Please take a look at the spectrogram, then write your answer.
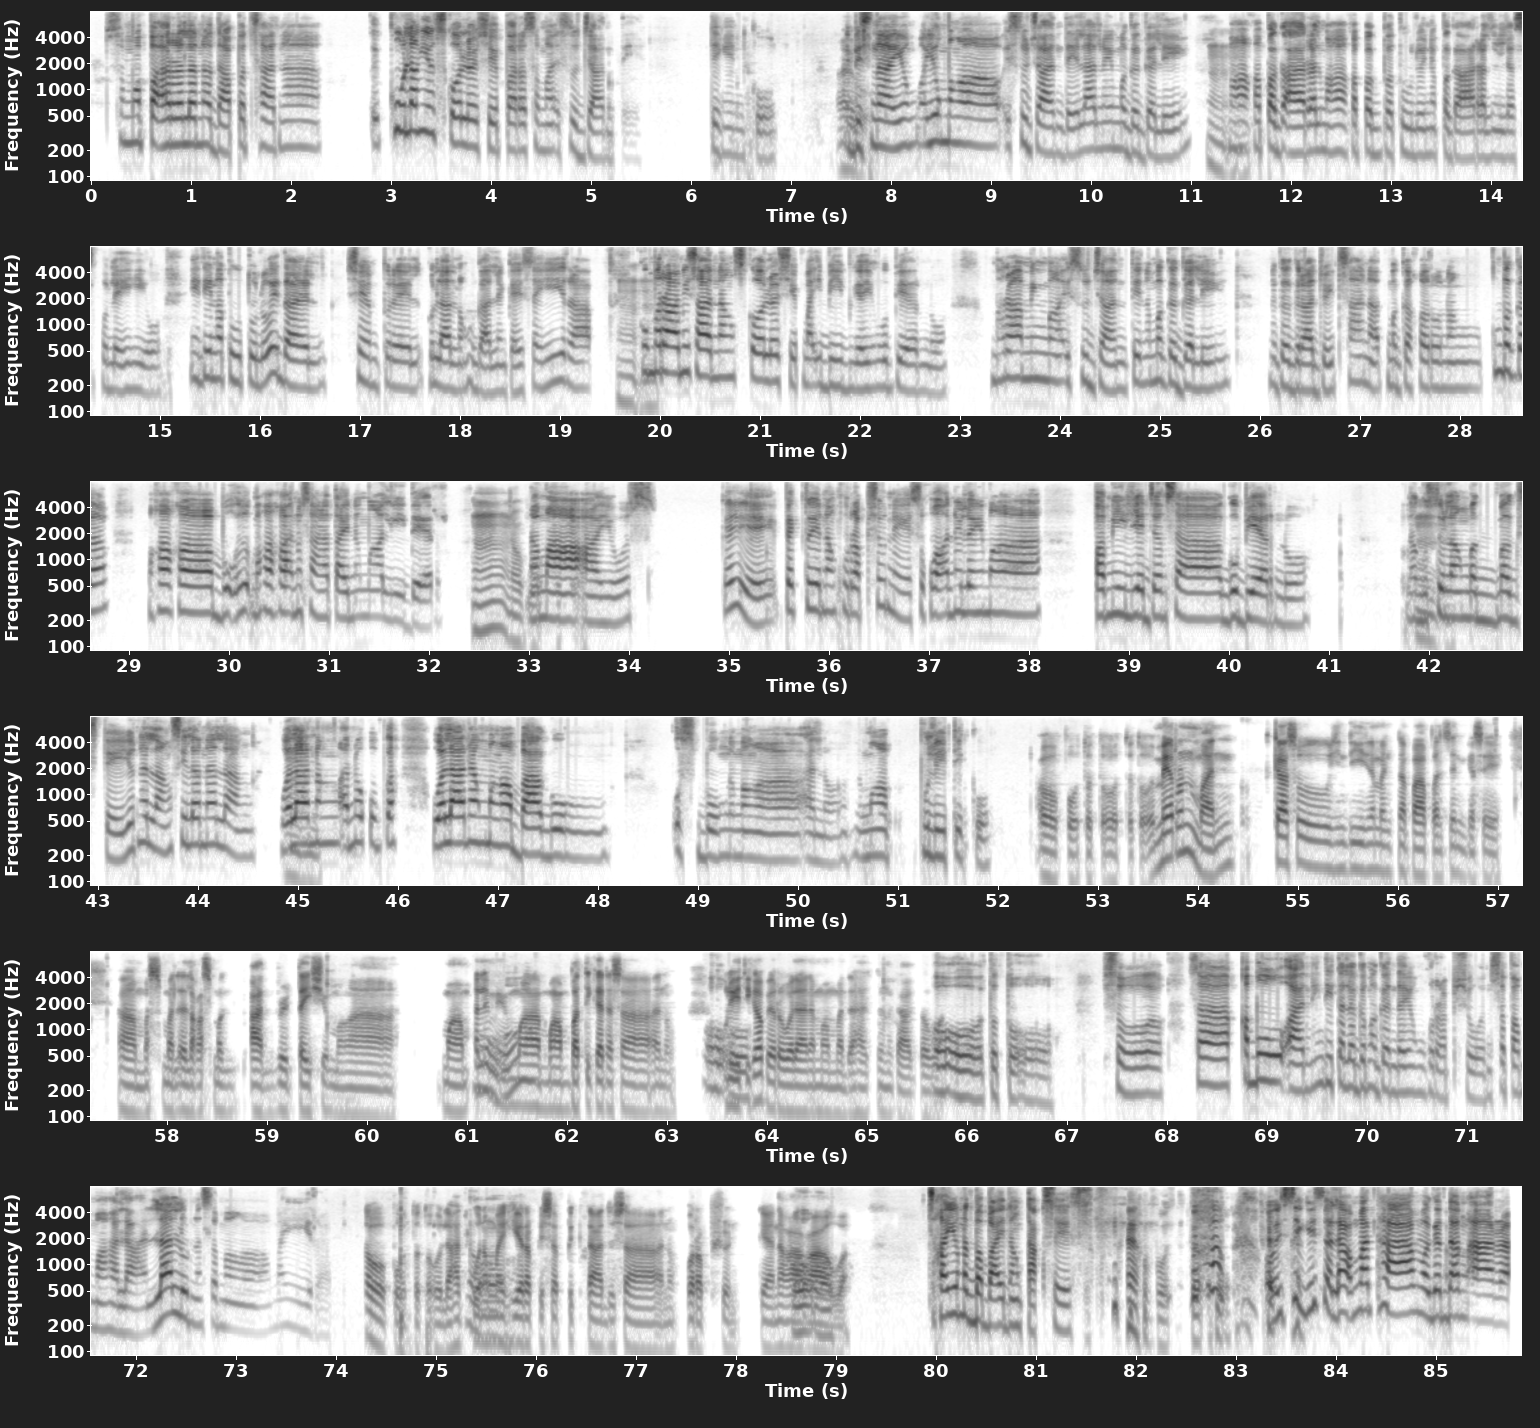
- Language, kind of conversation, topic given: Filipino, unstructured, Ano ang epekto ng korapsyon sa pamahalaan sa ating buhay?
- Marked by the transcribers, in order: static; dog barking; tapping; distorted speech; other background noise; mechanical hum; "madalas" said as "madahas"; laughing while speaking: "Opo, totoo"; giggle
